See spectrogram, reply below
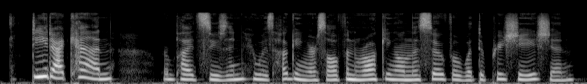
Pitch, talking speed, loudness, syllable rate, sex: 235 Hz, 165 wpm, -17 LUFS, 5.5 syllables/s, female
